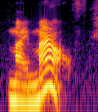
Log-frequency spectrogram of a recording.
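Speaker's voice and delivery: ordinary talk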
